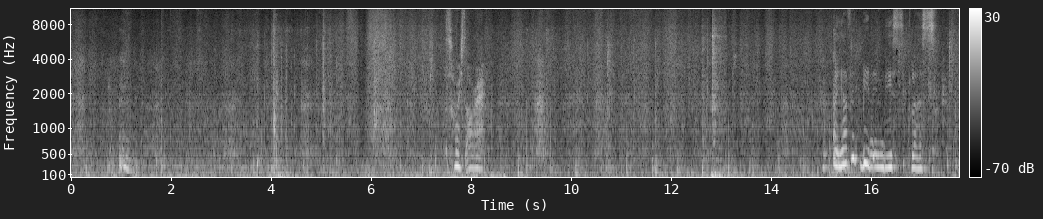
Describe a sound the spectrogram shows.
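Footsteps tap on a hard floor in an echoing hallway.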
